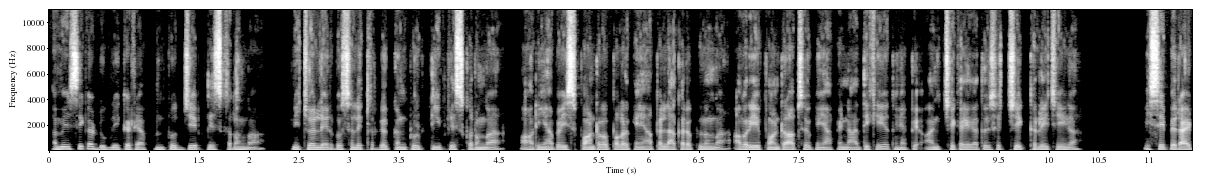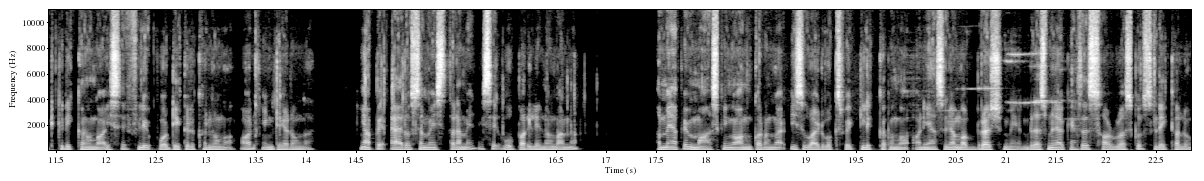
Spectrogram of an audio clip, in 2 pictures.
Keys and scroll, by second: 1.9 ctrl+j, 3.9 ctrl+t, 13.7 Return, 14.8 Up.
